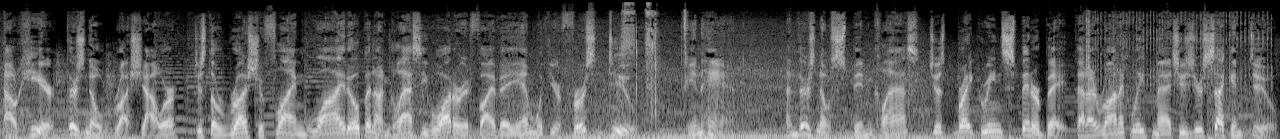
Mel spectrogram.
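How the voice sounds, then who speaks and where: A man's voice: medium pitch, expressive, moderate pace. A man narrating a scripted outdoorsy commercial as a voice-over. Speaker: advertisement voice-over. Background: prominent music.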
